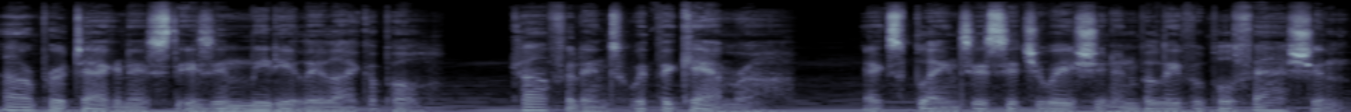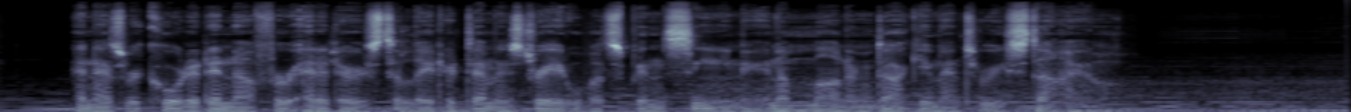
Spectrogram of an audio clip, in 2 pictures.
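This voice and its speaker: A man delivering scripted video-essay narration in a measured, formal, articulate way. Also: extremely low pitch. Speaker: host of video essay channel on horror series. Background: music under the voice.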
